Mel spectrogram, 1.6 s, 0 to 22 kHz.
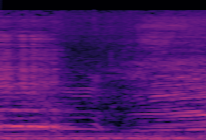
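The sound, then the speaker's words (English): A cow lows loudly at a cattle auction in the small town of Marana, about 45 minutes north of Tucson, on a hot day: a long, sustained moo with a harmonic drone that holds steady through the whole moment, with no voices present. “It's really hot, and you can smell the cows when you get there.”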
